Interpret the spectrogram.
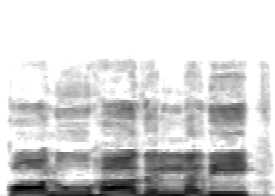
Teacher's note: لذی میں دوبارہ یا مدہ آنے کی وجہ سے ہم لذی تھوڑا سا کھینچ کر پڑھ رہے ہیں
